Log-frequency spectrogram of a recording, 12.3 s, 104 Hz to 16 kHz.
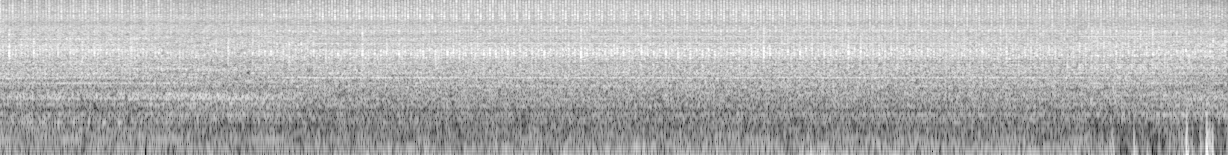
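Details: Nissan Juke 1.6 HR16DE, when warming up and when hot: fast, light metallic knock around 1000-1200 rpm, absent at 800 rpm idle. The dealer calls it normal injector noise; the owner doubts this. Engine knock, cause unconfirmed.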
